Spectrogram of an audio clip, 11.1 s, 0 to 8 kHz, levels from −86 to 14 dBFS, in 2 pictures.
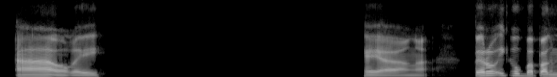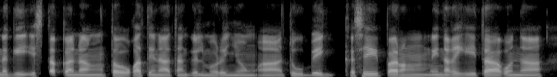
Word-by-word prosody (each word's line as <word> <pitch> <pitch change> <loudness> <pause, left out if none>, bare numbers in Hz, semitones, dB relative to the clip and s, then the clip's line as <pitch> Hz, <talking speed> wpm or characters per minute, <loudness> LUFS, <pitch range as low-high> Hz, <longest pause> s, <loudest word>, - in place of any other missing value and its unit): Ah, 145 -1 +5
okey. 120 +3 -3 2.6
Kaya 120 -4 +3 0.2
nga 95 - -3 0.5
pero 185 +4 +5
ikaw 200 -3 -3
ba 165 - +4
'pag 155 +1 +3
nag-i-stock 150 -2 -1
ka 135 - +4
ng 135 -1 -2
tokwa 140 +3 0
tinatanggal 120 -4 -2
mo 115 - -7
rin 115 -1 -6
'yong 110 0 -9
ah 105 0 0
tubig 120 +2 -3
kasi 180 +6 0
parang 155 -3 0
may 145 +1 -3
nakikita 135 -2 +1
ko 140 - -2
na, 120 -2 -1
135 Hz, 130 wpm, -25 LUFS, 120-150 Hz, 2.6 s, Ah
